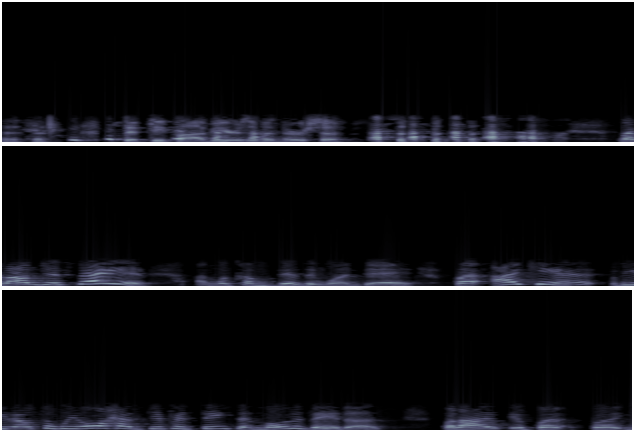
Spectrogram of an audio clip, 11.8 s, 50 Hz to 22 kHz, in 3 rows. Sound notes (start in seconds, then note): 0.0 laughs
